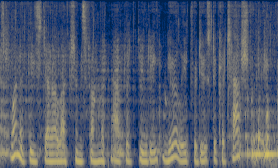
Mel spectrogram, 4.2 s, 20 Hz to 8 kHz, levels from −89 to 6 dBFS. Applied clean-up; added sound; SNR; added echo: neural mask model RNNoise.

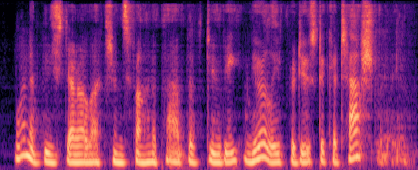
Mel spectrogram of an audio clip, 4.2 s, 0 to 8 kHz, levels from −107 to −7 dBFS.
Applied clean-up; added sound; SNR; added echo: neural mask model DeepFilterNet 3.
